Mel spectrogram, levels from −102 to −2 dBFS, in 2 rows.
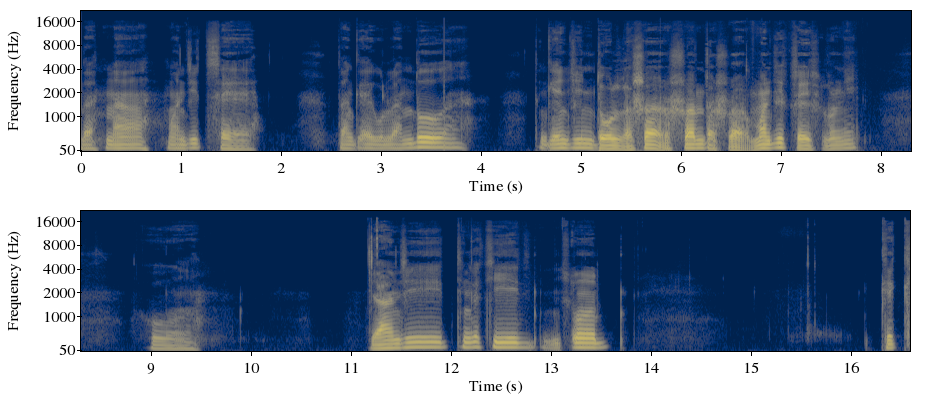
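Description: A speech clip with one block of digital silence at 3.63 s. The sound drops to silence for about 2.7 ms, then returns. There is no fade in or out. At this length the gap is heard as a tick rather than as silence. A gap this short and this clean fits one 128-sample output buffer that was not filled in time.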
